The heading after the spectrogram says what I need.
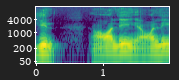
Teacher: علی عین جو ہے اس کو حمزہ نہیں پڑھنا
